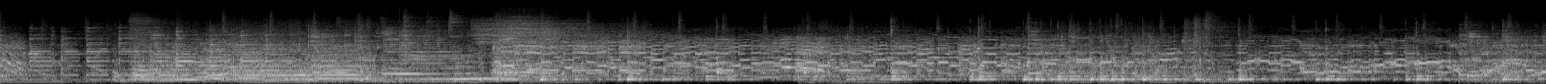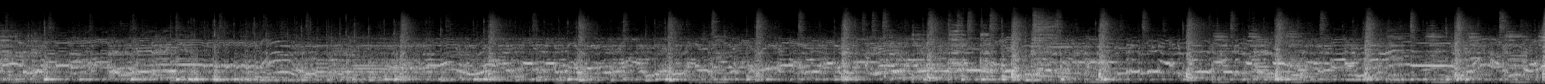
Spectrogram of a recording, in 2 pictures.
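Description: Live band music led by an electric guitar, with hand-played congas adding quick strikes through the later part.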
